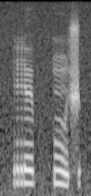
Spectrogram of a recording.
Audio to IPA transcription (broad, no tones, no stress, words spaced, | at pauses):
røpːũʃ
